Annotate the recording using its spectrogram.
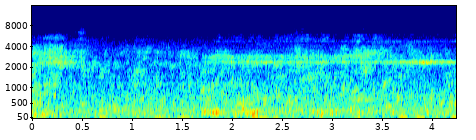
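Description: Train brakes squeal.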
